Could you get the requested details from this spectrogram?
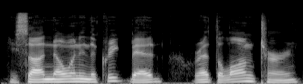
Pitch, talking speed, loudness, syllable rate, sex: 115 Hz, 255 wpm, -14 LUFS, 5.5 syllables/s, male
